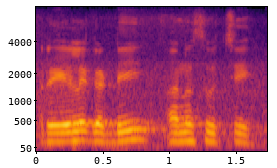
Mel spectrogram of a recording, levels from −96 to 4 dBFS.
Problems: background sounds at intervals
